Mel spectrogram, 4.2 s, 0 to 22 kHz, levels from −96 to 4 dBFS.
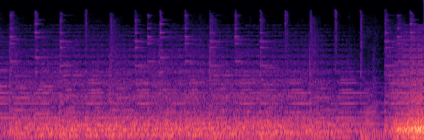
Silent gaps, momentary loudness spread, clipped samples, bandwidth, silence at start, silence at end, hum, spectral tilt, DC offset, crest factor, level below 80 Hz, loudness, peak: none; 4 LU; under 0.1%; 16.5 kHz; 0 s; 0 s; none; -7 dB/octave; under 0.1%; 20 dB; -42 dBFS; -32 LUFS; -8 dBFS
